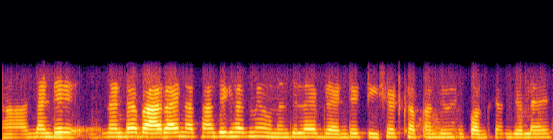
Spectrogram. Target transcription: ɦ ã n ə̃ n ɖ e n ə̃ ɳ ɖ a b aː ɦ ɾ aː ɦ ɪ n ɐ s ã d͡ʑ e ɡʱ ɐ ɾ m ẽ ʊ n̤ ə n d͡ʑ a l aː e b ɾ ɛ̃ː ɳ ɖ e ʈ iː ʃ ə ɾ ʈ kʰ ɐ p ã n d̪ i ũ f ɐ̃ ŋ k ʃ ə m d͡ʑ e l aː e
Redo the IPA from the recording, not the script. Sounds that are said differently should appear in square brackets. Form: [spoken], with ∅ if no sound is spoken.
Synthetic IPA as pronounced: ɦ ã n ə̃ [ɳ] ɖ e n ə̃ ɳ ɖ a b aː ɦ ɾ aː ɦ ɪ n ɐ s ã d͡ʑ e ɡʱ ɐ ɾ m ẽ ʊ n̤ ə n d͡ʑ [e] l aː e b ɾ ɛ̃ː ɳ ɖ e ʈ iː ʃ ə ɾ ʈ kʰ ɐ p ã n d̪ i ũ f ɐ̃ ŋ k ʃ ə [n] d͡ʑ e l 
